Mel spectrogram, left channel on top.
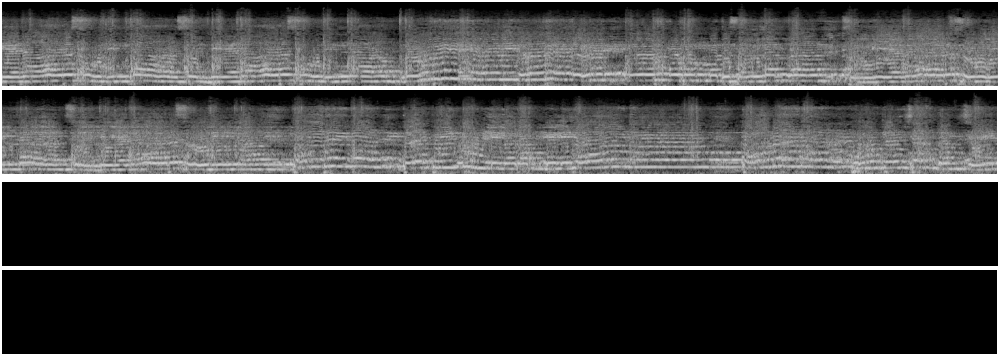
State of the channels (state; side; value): silent; right; digital silence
